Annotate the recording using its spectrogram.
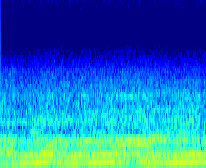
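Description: Skoda rally car's engine heard from inside the cockpit, climbing in revs under acceleration, with two upshifts: one about a second in and another near three seconds.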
